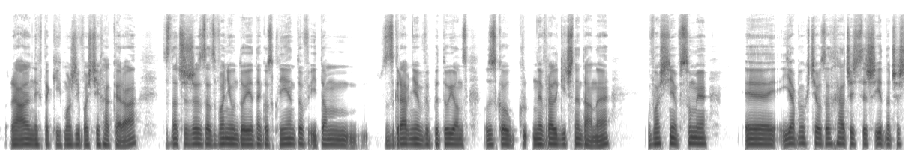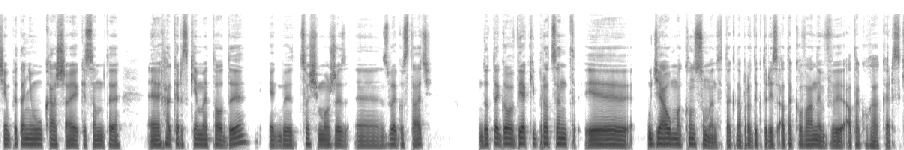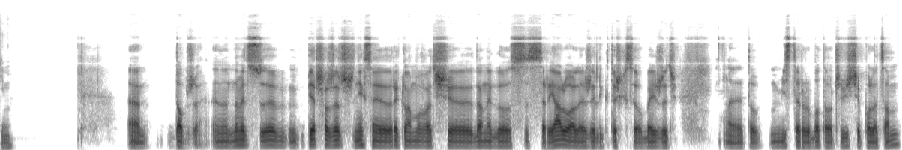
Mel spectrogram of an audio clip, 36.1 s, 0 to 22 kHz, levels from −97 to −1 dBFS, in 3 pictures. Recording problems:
none

